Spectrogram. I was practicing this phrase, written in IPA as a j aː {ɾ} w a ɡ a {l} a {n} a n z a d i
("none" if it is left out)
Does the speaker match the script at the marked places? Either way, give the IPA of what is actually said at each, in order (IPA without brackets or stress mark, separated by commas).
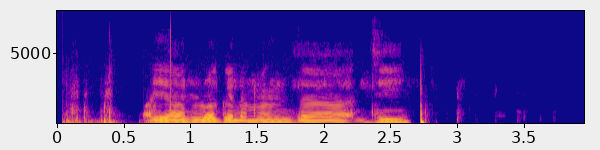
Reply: l, l, m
